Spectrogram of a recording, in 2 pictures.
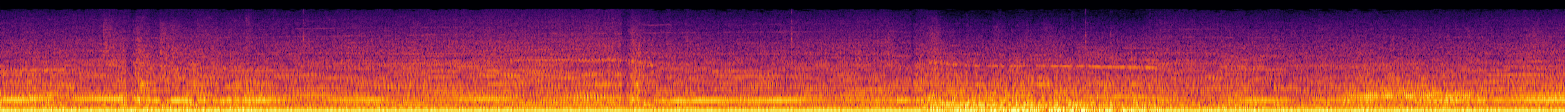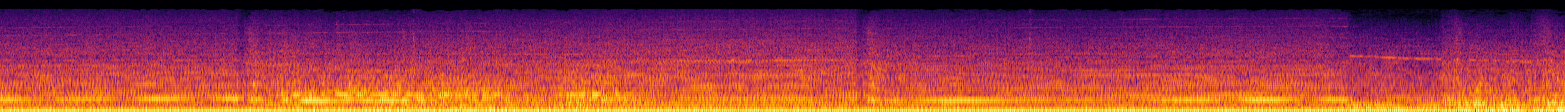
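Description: A racing car engine roars loudly, rising in pitch and dropping with each upshift.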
